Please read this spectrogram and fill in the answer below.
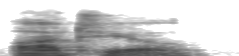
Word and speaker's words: Autio: So explain what Autio is. And Okay. forgive me for pronouncing it incorrectly.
